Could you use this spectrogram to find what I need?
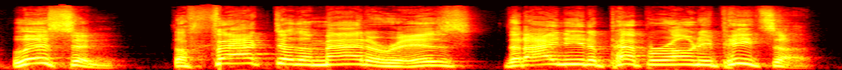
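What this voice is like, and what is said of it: Screaming impression of another person. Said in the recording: “Everything they say, they're screaming. I'm not sure I've ever heard either one of them say anything in a normal inside voice ... Why are you screaming?”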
